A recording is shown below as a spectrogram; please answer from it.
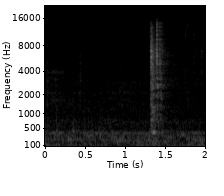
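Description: A single short metallic clatter a little past halfway: a palette knife picked up off a stainless steel worktop.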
